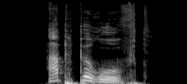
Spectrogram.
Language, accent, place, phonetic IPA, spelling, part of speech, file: German, Germany, Berlin, [ˈapbəˌʁuːft], abberuft, verb, De-abberuft.ogg
- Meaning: inflection of abberufen: 1. third-person singular dependent present 2. second-person plural dependent present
